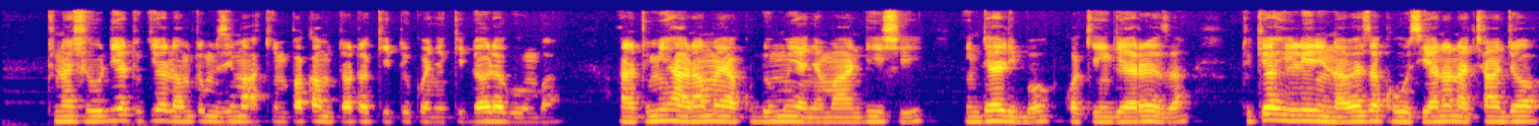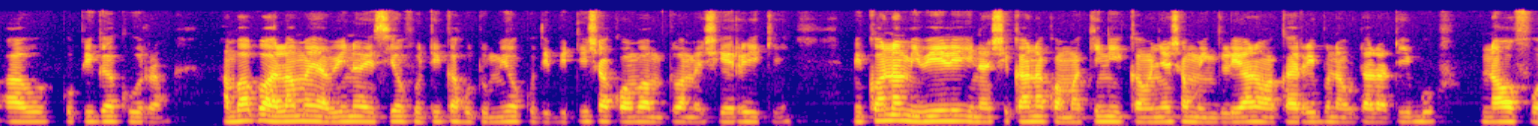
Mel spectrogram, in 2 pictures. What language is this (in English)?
Swahili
